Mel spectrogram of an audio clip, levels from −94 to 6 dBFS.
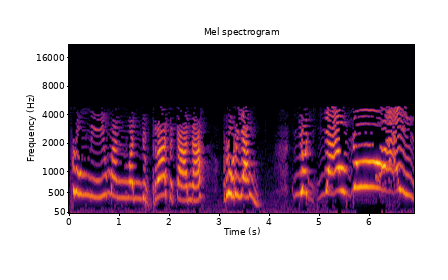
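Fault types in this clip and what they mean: Vorbis compression: the speech sounds hissy and grainy throughout, with roughened vowels and softened consonant attacks, and nothing survives above about 4.9 kHz. This is likely heavy Vorbis coding at a very low bitrate, around 13 kbps, where the encoder lowers its cut-off and quantises the remaining treble so coarsely that detail turns into noise. A spectrogram shows a flat ceiling at 4.9 kHz, speckled patchy energy below it, and smeared onsets in the waveform.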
